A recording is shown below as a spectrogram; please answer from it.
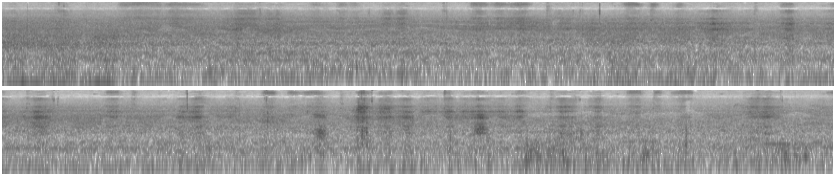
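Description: Steady outdoor street ambience with the wash of passing road traffic. In the second half, short clicks and knocks come through over it.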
